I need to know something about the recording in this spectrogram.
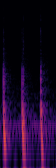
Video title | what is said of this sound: Easy crusty bread with Vani | That's what it's supposed to sound like. They maybe could stay in there just a skosh longer, but you're listening for that hollow sound.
